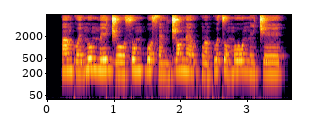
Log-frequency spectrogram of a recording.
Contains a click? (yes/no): no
